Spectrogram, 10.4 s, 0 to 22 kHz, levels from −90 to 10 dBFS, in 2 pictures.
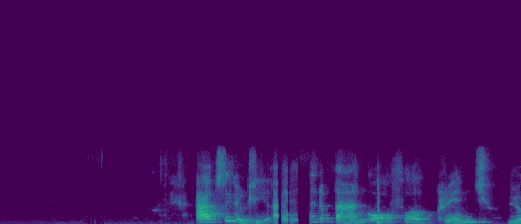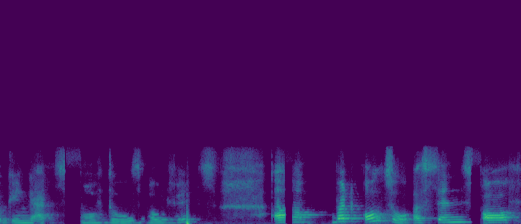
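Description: The whole clip runs through the AMR wideband (HD Voice) codec at 8.85 kbit/s, a low rate that leaves the speech plainly rough and raspy. Lost AMR speech frames hit at 0.94–1.02 s, 2.77–3.12 s, 5.85–6.04 s (between "uh cringe looking at" and "of those"), 8.05–8.21 s (before "but also") and 9.91–10.03 s. Each time, the decoder recycles its last good pitch and vocal tract settings at falling gain, so you get brief warbles, and around 3 s a stretch that drops to near silence. Loud pops land at 3.78–3.81 s and 7.08–7.10 s (right after "of those"), sharp clicks about 15 and 20 dB above the speech, likely from voltage spikes such as a switch, static or a driver glitch.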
